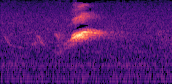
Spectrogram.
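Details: Eastern towhee foraging on the ground in a backyard in the mountains of North Carolina at breakfast time, giving a single short, high, slightly rising whistle, clear against a quiet background.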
